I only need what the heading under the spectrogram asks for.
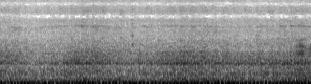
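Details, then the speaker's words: International firetruck with a Detroit diesel, after a ground cable repair and new batteries, not started in about a month. It cranks fast and starts right up with good oil pressure, then settles into a deep, even idle with no misfire; air hiss comes from an air-horn leak. "started right up good oil pressure we'll let it run for a second and we'll flip the throttle and let it"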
